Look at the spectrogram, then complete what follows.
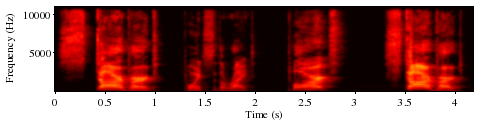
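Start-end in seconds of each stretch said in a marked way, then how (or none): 0.0-1.0 high, loud drill-sergeant call; loud bark. Acted. Captain teaching directions loudly. 2.3-4.1 high, loud drill-sergeant call; loud bark. Acted. Captain teaching directions loudly.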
